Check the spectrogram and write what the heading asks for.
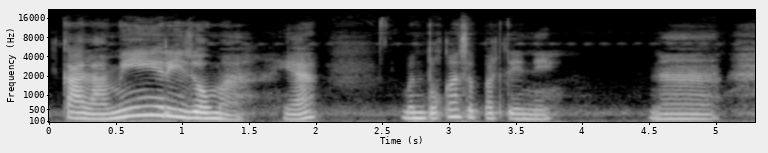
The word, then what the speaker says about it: Calami Rhizoma: Ini bacanya bukan calami tapi kalami rizoma ya.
